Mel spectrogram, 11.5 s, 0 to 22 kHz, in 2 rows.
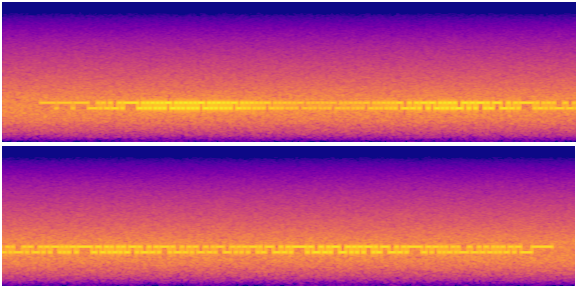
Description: RTTY (45.45 baud, 170 Hz shift), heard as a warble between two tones, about 1060 Hz centre, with radio static, fading and a narrow filter. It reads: RYRYRYRYRYRYRYRY QRZ? DE EA6IDC K AGN? AGN? PSE RPT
